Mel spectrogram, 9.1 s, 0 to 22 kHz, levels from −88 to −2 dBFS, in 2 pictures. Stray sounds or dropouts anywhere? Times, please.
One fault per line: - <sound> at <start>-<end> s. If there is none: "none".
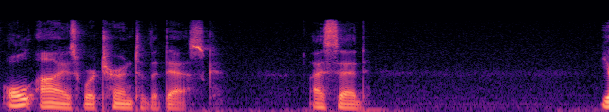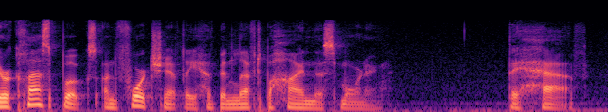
none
